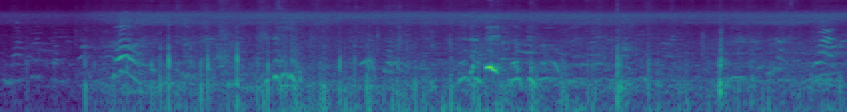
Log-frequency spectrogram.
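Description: Children running about on dry ground in a chasing game, footsteps scattered with short children's shouts and calls; the loudest is a brief call about five seconds in. It starts up about a second in, after a near-silent start.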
